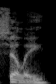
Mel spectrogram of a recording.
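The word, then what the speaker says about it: Scilly: The isisle of silly, pronounced silly, and Netherlands are not sure if they have been at war for 300 years.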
